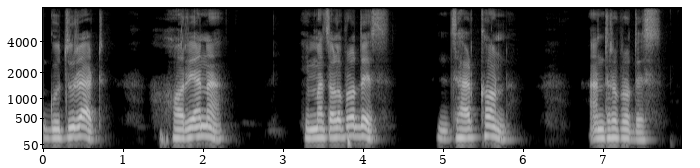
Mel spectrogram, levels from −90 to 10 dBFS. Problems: none marked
